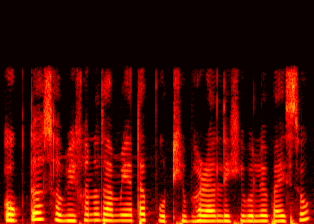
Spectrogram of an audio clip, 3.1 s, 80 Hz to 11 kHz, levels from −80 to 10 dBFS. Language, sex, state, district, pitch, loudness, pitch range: Assamese, female, Assam, Kamrup Metropolitan, 270 Hz, -17 LUFS, 250-285 Hz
